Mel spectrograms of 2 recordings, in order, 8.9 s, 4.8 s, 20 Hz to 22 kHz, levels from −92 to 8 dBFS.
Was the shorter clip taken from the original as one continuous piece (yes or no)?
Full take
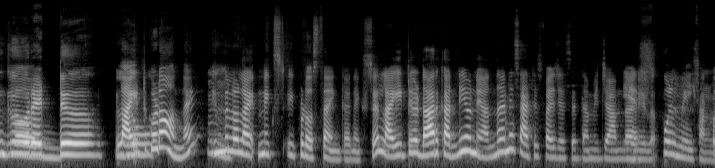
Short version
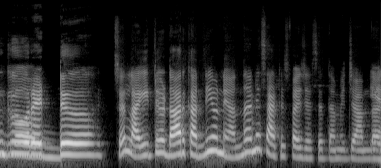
no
